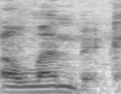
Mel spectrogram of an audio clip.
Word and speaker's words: Alembic: Alembic.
